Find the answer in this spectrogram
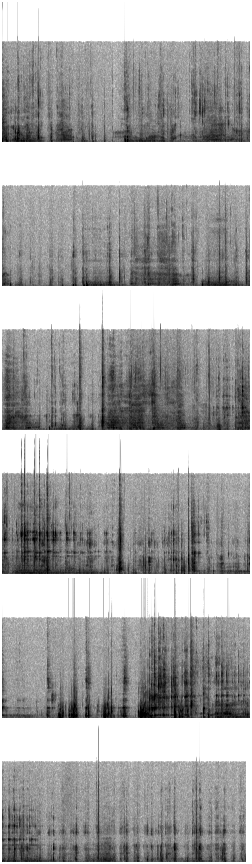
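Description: Close-miked chewing and wet mouth sounds of someone eating grilled slabs of grilling cheese. Sharp clicks and taps come throughout, loudest about two thirds of the way through.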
